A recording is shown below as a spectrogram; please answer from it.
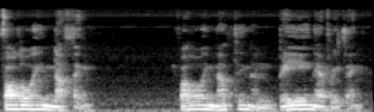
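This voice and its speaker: Very deep, slow man delivering a poetic soliloquy. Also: dark tone. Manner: dramatic, musing, drawn out with long pauses. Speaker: poet performing own monologue. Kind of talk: theatrical poetic soliloquy with wordplay and rhyme. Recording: roomy, distant mic, faint background noise.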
